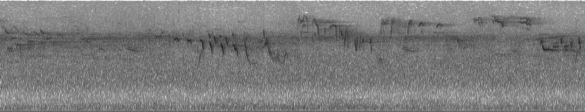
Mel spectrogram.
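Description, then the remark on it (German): Several individual birds sing at once, the high, twittering song strophes of the different individuals overlapping and mixing over a steady hiss of insect-like background noise, with no talking. “Vor allem dieses Vermischen der einzelnen Strophen unterschiedlicher Individuen.”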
